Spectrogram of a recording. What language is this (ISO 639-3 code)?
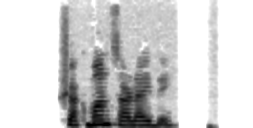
pus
